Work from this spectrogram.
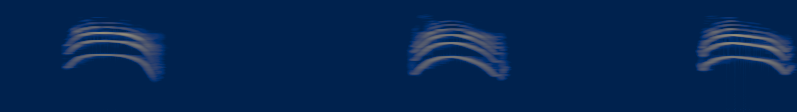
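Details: Kitten calling its mother: three high, arched meows with rich harmonics, each rising then falling and lasting under a second, separated by gaps of about two seconds in otherwise silent surroundings.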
